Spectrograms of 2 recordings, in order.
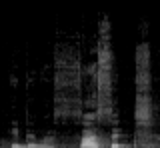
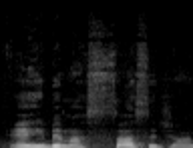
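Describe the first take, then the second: First: "sausage" stressed, slow and louder, rising at the end; slow "He bit my sausage" rising on "sausage"; emphasis on sausage. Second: Slow, aggrieved "he bit my sausage" with "he" punched; indignant emphasis. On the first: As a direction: land on "sausage" with an upward, disbelieving lift. Repeats the complaint. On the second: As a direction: stress on he, slow and louder, falling at the end. Complaining, repeats the line. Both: Real, not acted.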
